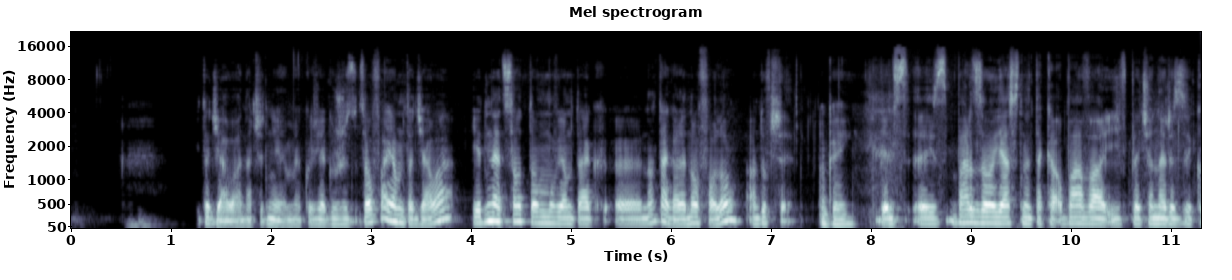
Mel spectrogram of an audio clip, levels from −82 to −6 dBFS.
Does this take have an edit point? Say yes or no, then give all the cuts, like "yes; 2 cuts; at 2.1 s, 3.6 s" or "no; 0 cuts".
yes; 1 cut; at 7.0 s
